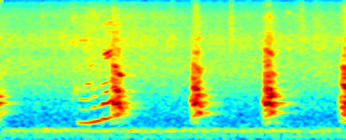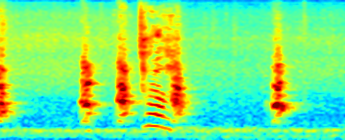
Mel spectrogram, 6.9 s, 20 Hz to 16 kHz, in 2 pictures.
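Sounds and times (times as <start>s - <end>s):
low steady hum: 0.0s - 6.9s
dog barking excitedly at a van: 1.1s - 5.5s, 6.2s - 6.9s
speech: 4.9s - 5.4s.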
